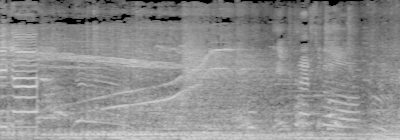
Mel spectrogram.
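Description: Dark-ride soundtrack: music and voices over a steady hum, with long sliding tones through the middle, one falling and one rising.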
